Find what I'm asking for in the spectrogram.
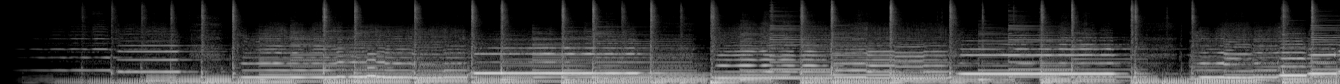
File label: Flute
